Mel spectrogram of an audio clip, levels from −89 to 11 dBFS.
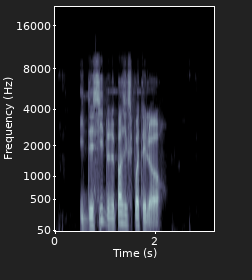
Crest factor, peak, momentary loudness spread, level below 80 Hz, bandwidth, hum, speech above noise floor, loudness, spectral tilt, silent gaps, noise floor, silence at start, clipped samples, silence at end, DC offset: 22 dB; -2 dBFS; 9 LU; -60 dBFS; 10 kHz; none; 55 dB; -21 LUFS; -3 dB/octave; none; -76 dBFS; 0.5 s; under 0.1%; 1.1 s; under 0.1%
